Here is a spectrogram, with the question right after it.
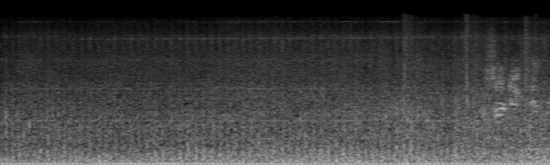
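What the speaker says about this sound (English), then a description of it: "Sending a damn helicopter to catch me?" Helicopter in the video game American Arcadium, a loud steady rotor thrum and whine running continuously from start to end under the game's other noise.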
